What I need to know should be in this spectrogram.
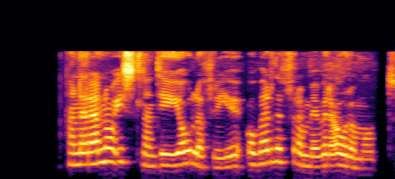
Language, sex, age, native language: Icelandic, female, 30-39, Icelandic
